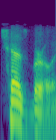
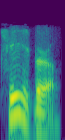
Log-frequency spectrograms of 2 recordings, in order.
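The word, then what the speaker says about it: Chesbro: names was Jack chesboro as a kid he was always called chesboro and that that has been changed by saber to cheeseboro and I I maintain the old pronunciation is correct and uh there's only one e in there yeah there's only one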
